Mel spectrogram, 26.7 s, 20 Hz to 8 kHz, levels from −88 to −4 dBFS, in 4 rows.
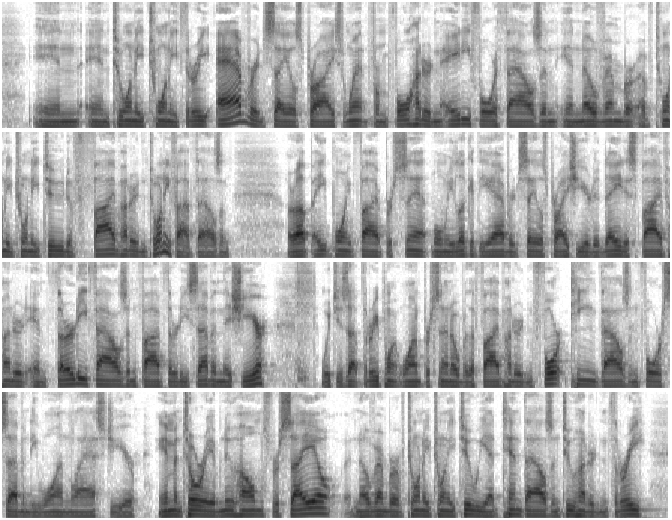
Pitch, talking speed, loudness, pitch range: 100 Hz, 125 wpm, -25 LUFS, 95-105 Hz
